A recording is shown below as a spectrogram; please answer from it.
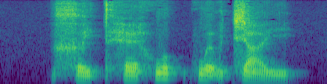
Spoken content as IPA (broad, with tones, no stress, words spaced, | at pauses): xə˨˦jt̪ʰɛ˨˦ hwo˦˥k̚hwə̰˧˥wt͡ɕa˨˩j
